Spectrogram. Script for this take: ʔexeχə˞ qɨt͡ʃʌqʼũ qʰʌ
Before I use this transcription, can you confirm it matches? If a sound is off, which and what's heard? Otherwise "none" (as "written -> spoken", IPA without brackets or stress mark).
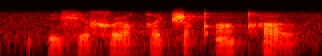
none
